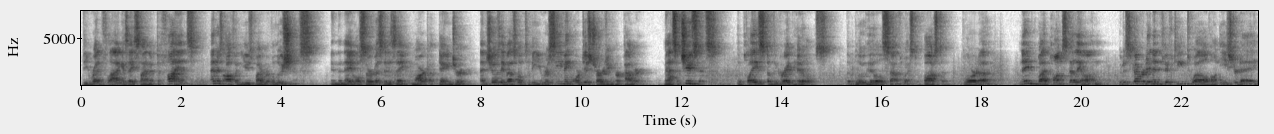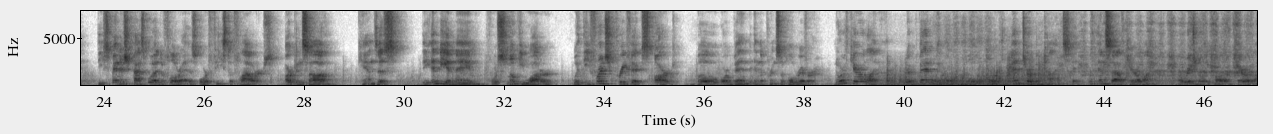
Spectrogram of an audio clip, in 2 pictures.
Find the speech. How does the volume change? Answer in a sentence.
The volume of the talking stays about the same.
